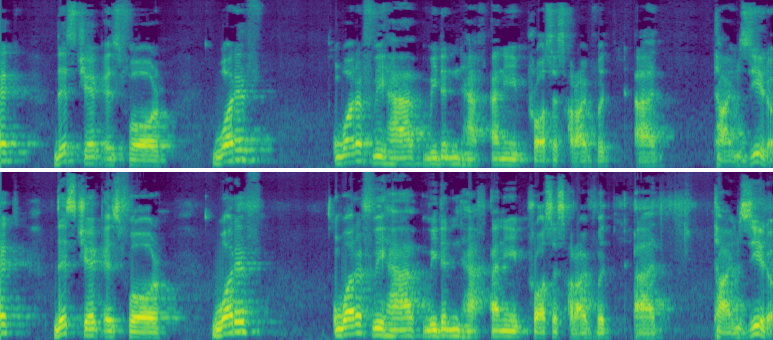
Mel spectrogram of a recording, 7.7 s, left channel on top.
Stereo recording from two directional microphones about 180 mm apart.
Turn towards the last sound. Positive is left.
turn(degrees=-25)  # may be behind; listen again after turning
